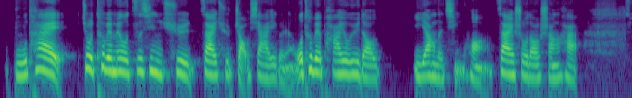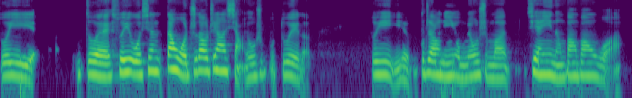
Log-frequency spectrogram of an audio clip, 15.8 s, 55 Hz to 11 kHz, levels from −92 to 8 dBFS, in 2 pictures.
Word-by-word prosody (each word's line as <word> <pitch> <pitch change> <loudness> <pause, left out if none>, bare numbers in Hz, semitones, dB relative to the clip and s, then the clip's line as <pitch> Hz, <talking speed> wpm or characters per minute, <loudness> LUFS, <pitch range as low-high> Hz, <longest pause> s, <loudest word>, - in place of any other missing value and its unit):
不 185 +1 0
太 270 - +4 0.2
就 275 -3 +4
特 295 +5 -2
别 245 -2 +7
没 230 - +3
有 225 -2 +3
自 235 +3 -2
信 230 -2 +1
去 200 -2 -2
再 200 -4 +3
去 200 +1 -10
找 205 - -4
下 180 -3 -4
一 165 - -6
个 - - -10
人， 275 0 -9
我 210 - +3
特 260 +5 +1
别 230 -2 +4
怕 210 -2 -5
又 205 -1 +1
遇 205 - 0
到 165 -3 -3 0.4
一 - - -6
样 185 -1 0
的 155 - -6
情 180 +10 -8
况， 265 0 -5
再 210 -4 +3
受 195 -1 -3
到 165 -2 -2
伤 165 -1 -6
害。 185 - -6 0.6
所 190 +1 -3
以 180 -4 0 0.6
对， 190 -3 +5
所 220 +4 +4
以 230 - +6
我 200 -2 +5
现 240 +2 +1
但 270 -2 +8
我 195 -6 +5
知 195 +5 -4
道 245 0 +5
这 250 +3 -1
样 245 -2 +5
想 240 - -3
又 170 +3 -4
是 200 - -9
不 220 - -13
对 190 -4 -2
的， - - -14 0.7
所 200 - -1
以 200 -1 +1
也 145 +2 -5
不 225 -2 -11
知 220 - 0
道 200 -1 +3
你 185 0 0
有 180 -2 -3
没 165 +1 -4
有 190 - 0
什 200 -4 -7
么 160 -1 -2 0.2
建 215 -4 +2
议 - - +1
能 170 -2 -2
帮 185 0 -2
帮 190 -1 -2
我。 160 - -8
200 Hz, 270 characters per minute, -20 LUFS, 180-230 Hz, 0.7 s, 但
